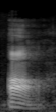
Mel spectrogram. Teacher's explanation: निवृत्त माने जिह्वा बीच में आती है, अर्थात मुंह क्या रहता है? पूरी तरह से खुला रहता है।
